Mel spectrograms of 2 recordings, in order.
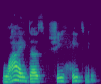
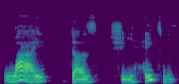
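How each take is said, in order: First: Slow model with why stressed; slow classroom repeat, why leaned on. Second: Very slow, with hate carried by a falling tune; very slow classroom model, falling on hate; slow teaching read. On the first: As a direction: repeat it slowly, leaning on why. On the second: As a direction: drag it out word by word. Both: Shown as a demonstration. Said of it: "Otro ejemplo".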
